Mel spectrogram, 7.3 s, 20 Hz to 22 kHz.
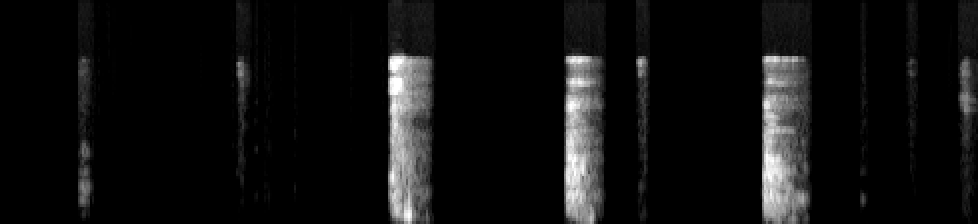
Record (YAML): exhalation_length: 7.3 s
exhalation_amplitude: 7211
exhalation_signal_mean_std_ratio: 0.2
survey_phase: beta (2021-08-13 to 2022-03-07)
age: 45-64
gender: Male
wearing_mask: 'No'
symptom_cough_any: true
symptom_runny_or_blocked_nose: true
symptom_sore_throat: true
symptom_fatigue: true
symptom_headache: true
symptom_change_to_sense_of_smell_or_taste: true
symptom_onset: 2 days
smoker_status: Never smoked
respiratory_condition_asthma: false
respiratory_condition_other: false
recruitment_source: Test and Trace
submission_delay: 1 day
covid_test_result: Positive
covid_test_method: RT-qPCR
covid_ct_value: 19.8
covid_ct_gene: ORF1ab gene
covid_ct_mean: 20.2
covid_viral_load: 240000 copies/ml
covid_viral_load_category: Low viral load (10K-1M copies/ml)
